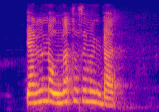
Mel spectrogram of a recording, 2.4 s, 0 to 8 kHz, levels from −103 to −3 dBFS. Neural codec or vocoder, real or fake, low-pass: codec, 44.1 kHz, 3.4 kbps, Pupu-Codec; fake; 7.2 kHz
